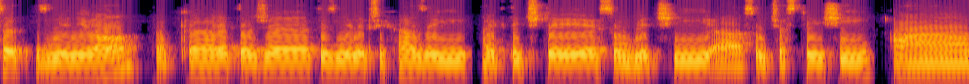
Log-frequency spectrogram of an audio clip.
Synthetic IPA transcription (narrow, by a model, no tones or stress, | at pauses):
sɛzmɲɛɲɪlo̞t̪akjɛt̪o̞ʒɛt̪ɪzmɲɛnɪpr̝̥ɪxaːzɛjiːɦɛkt̪ɪt͡ʃcɛjɪsowvjɛt͡ʃiːaso̞wt͡ʃascɛjʃiːʔa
